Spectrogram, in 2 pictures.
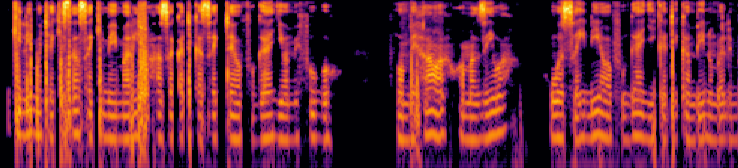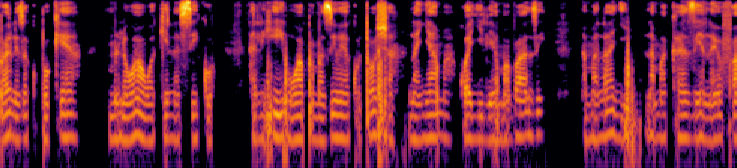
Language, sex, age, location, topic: Swahili, male, 25-35, Nairobi, agriculture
